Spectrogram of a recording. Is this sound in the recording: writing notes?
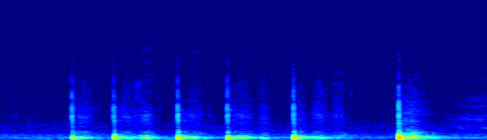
yes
